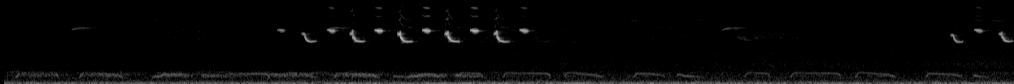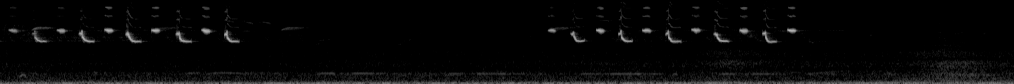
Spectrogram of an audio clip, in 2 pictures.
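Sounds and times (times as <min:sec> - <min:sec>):
great tit song: 0:03.0 - 0:05.3, 0:09.5 - 0:12.6, 0:15.6 - 0:18.2.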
